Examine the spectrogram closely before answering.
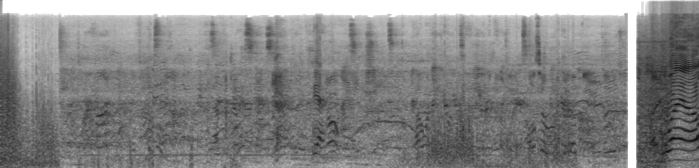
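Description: A crowd of people chatters at a distance.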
